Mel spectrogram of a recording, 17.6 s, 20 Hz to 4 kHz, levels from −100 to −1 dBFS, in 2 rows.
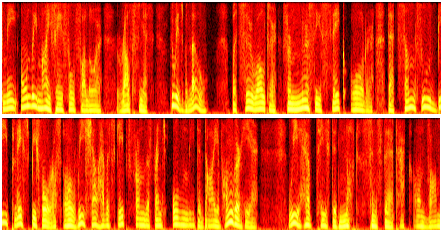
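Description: From 10.92 to 11.78 s, the speech turns choppy and robotic. This is repeated packet loss. Six gaps, the longest 33 ms, were patched by continuing the previous sound.

At 12.28 and 12.46 s, short concealed packet loss leaves two brief smears. About 20 ms went missing each time, and the receiver filled the holes with guessed sound.

At 12.56 s, a short stall from a late packet holds one sound about 17 ms too long. Nothing is lost. Throughout, nothing is heard above 4 kHz, which fits a narrowband G.711 call path.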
